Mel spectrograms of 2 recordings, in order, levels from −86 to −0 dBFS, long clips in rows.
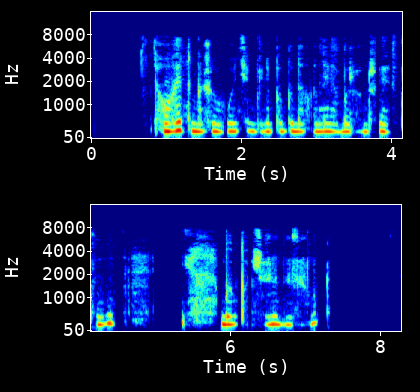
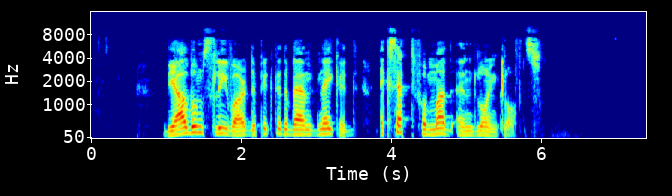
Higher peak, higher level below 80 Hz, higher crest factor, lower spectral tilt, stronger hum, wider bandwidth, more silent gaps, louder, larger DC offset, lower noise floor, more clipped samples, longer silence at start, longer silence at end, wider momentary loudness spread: about the same, -4 dBFS vs -2 dBFS; about the same, -64 dBFS vs -66 dBFS; about the same, 20 dB vs 20 dB; first, -6.5 dB/octave vs -4.5 dB/octave; neither; second, 7.8 kHz vs 10 kHz; first, 4.48-4.58 s, 5.00-5.35 s vs none; about the same, -22 LUFS vs -20 LUFS; neither; about the same, under -90 dBFS vs -87 dBFS; neither; second, 0.85 s vs 1 s; second, 1.1 s vs 1.4 s; first, 18 LU vs 13 LU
